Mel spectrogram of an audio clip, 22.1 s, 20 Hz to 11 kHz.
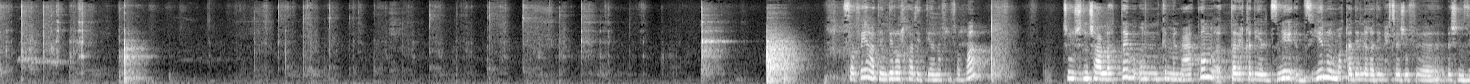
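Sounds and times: whisk scraping glass bowl: 0:00.0 - 0:01.6, 0:03.5 - 0:10.2.

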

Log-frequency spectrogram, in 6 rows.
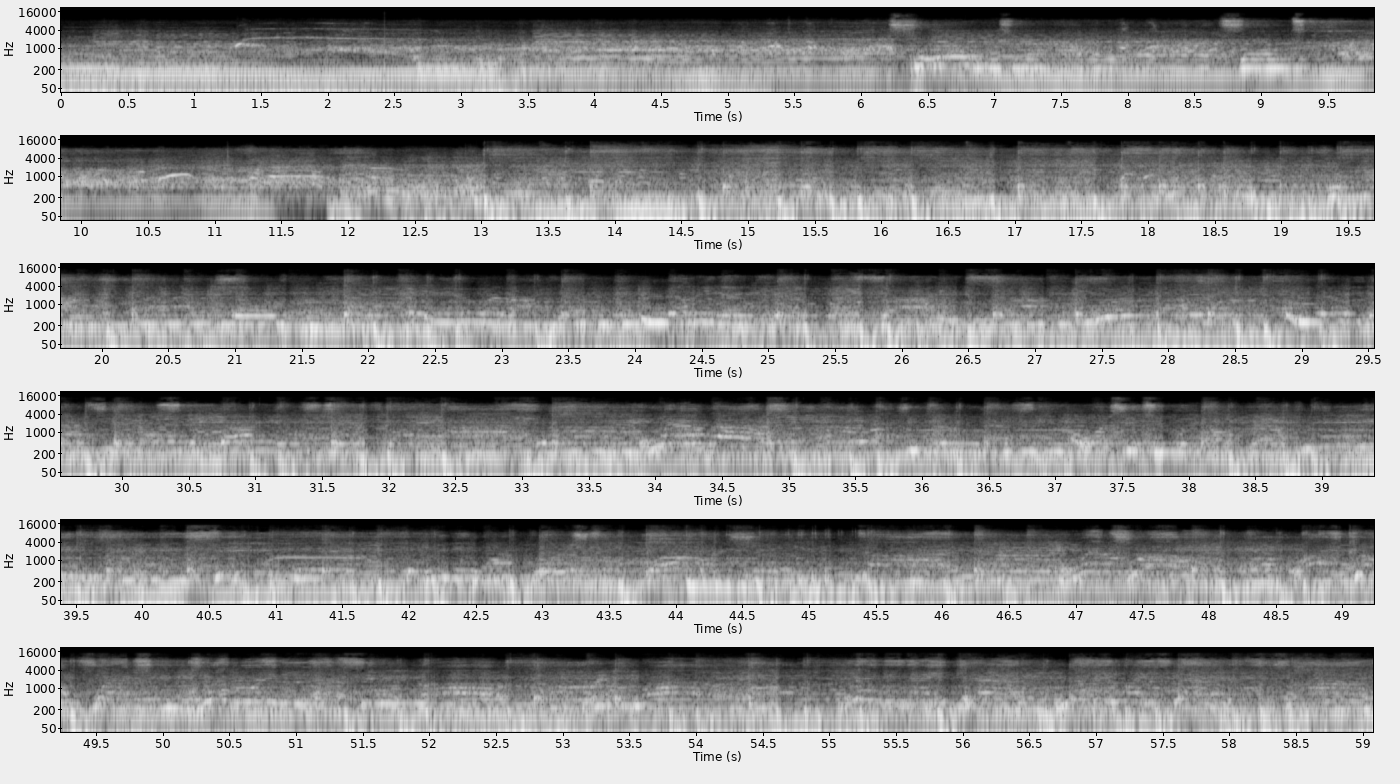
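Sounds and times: live rock band: 0:00.0 - 0:59.0
man singing: 0:06.0 - 0:09.8, 0:18.9 - 0:59.0.

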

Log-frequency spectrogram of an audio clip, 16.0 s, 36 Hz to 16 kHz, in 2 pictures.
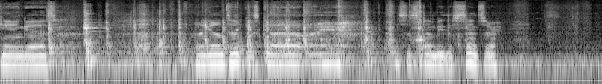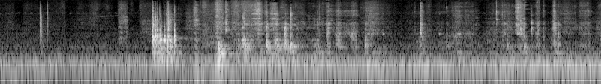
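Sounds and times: small metal clicks and scraping: 0:00.5 - 0:06.5, 0:10.0 - 0:16.0.

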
